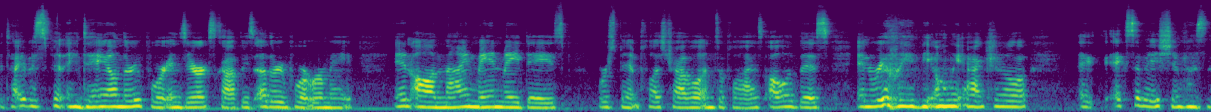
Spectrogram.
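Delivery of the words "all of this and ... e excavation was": giggly, broken-up, laughing through the words. Reading a report aloud and cracking up: laughing while talking. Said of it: "sorry, I'm laughing too much".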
